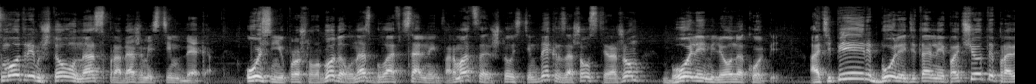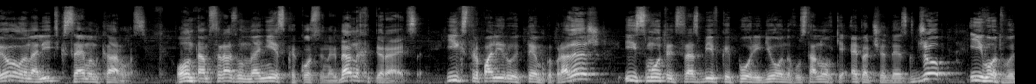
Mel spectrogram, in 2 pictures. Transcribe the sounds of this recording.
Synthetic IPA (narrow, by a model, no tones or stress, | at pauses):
smo̞t̪ɾʲɪmʂt̪o̞ʊnassːpɾɐd̪aʐəmʲɪsʲtʲimd̪ɛkə̥̰ | osʲɪnʲjʊpɾo̞ʂlˠəvəɡo̞d̪əʊnasbɨlˠaɐfʲɪ̥sɨalʲnəjəɪnfɐ̰rmat̪sɨjəʂt̪o̞sʲtʲimd̪ɛkrəzɐʂo̞lˠsʲtʲɪɾɐʐo̞mbo̞lʲɪjəmʲɪlʲɪo̞nəko̞pʲɪ̰j | a̰tʲɪpʲeɾʲbo̞lʲɪjədʲɪt̪alʲnɨjəpɐɕːo̞t̪ɨpɾɐvʲelˠɐnɐlʲitʲɪ̥ksajmənka̰rlˠə̰s | o̞nt̪amsrazʊnɐnʲeskəlko̞svʲɪnːɨɣd̪anːɨxɐpʲɪɾa̰jɪ̰t̪sə̥ | iːkst̪ɾəpɐlʲiɾʊjɪt̪ːɛmpɨpɾɐd̪aʂismo̞t̪ɾʲɪt̪srɐzbʲifkəjpoɾʲɪɡʲɪo̞nəfʊst̪ɐno̞fkʲɪʔɛpʲɪrt͡ɕɪd̪ɛsko̞p̚ivo̞t̪vɨ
